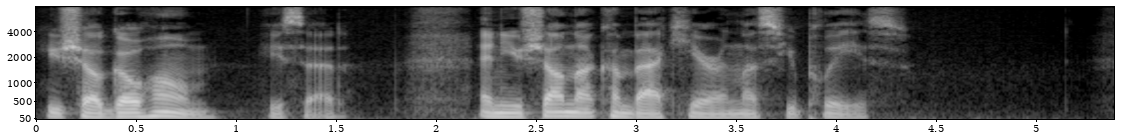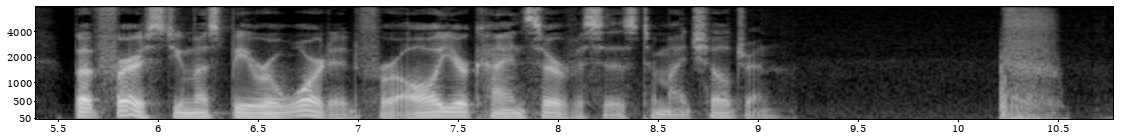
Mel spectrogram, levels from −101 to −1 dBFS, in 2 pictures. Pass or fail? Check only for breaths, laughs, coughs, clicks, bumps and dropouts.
fail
